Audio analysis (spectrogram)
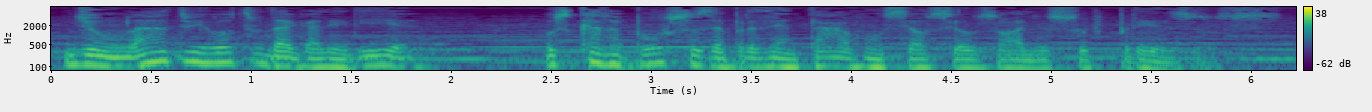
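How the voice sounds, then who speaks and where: An actor playing a solemn storyteller, narrating a Brazilian radio drama in a deliberate, dramatic manner. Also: male voice, low voice. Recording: dull lo-fi radio drama, loud music behind.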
